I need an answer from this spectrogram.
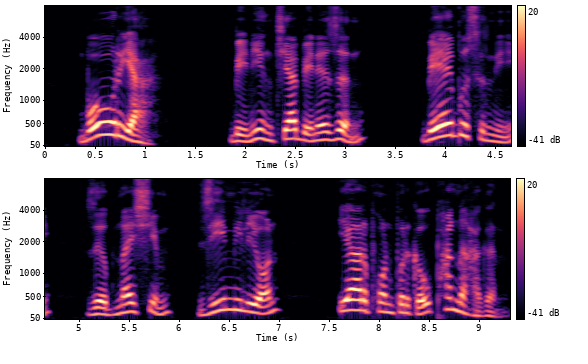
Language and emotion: Bodo, surprised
